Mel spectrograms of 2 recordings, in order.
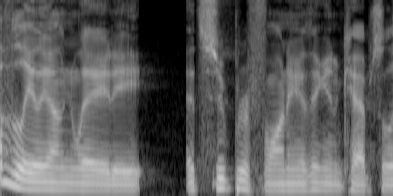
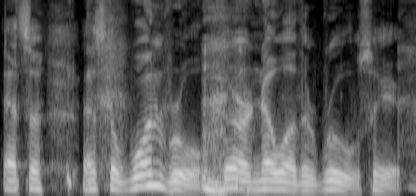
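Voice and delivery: put-on Texas accent; 2 semitones higher than usual. Texas mayor insisting on one rule, Texas accent. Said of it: "I can do Texas".

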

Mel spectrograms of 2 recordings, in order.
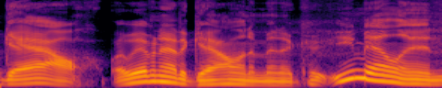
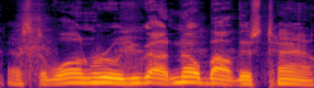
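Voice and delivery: put-on Texas accent; 3 semitones higher than usual. Texas mayor laying down the rule, Texas accent. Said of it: "I can do Texas".

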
